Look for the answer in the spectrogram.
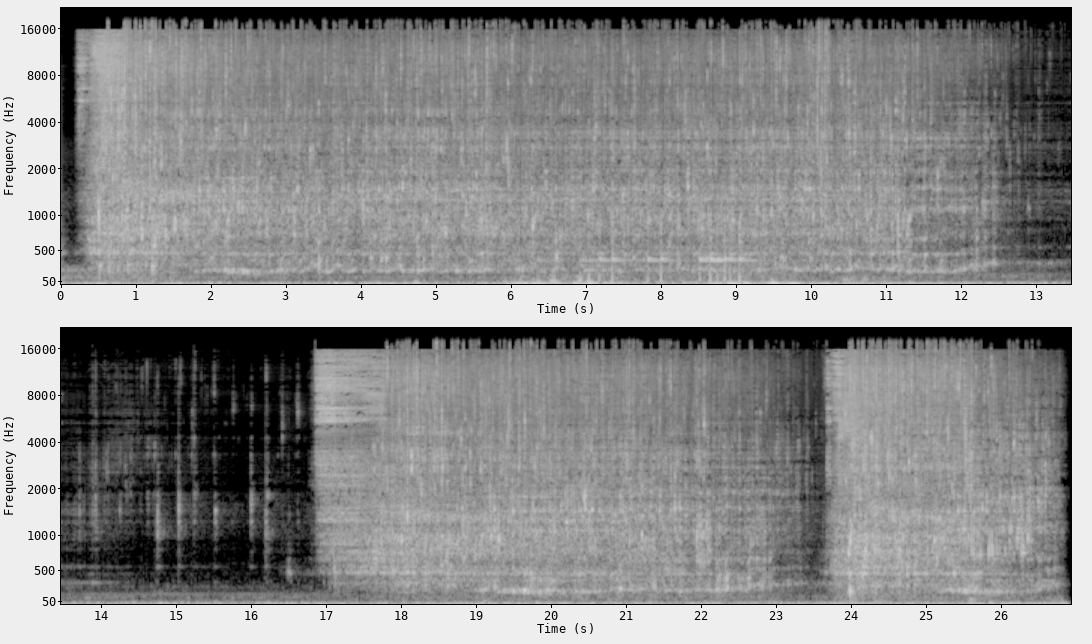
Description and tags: Kitchen sink - water being turned on and running
A kitchen sink faucet being turned on and water running into the dishes below.
faucet, foley, kitchen, running, sink, water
